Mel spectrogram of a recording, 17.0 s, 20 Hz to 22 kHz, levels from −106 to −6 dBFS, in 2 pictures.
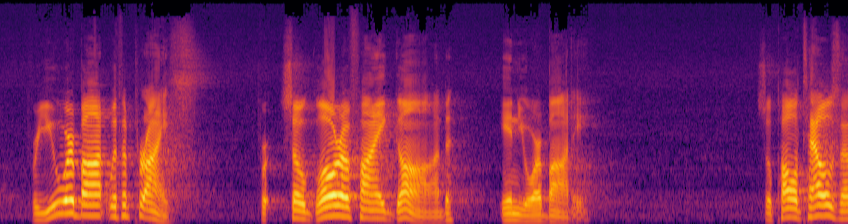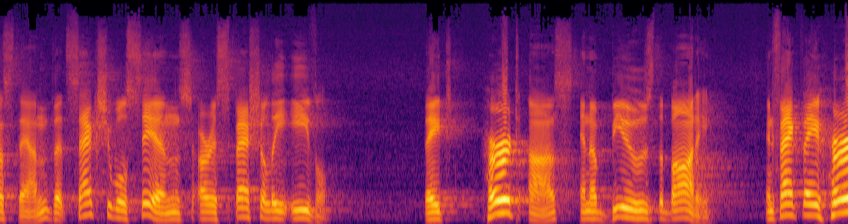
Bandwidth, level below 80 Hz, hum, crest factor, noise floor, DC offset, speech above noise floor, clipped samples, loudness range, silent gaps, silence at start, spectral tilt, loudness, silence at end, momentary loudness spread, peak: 15.5 kHz; -74 dBFS; none; 22 dB; -63 dBFS; under 0.1%; 42 dB; under 0.1%; 6 LU; none; 0.35 s; -5 dB/octave; -21 LUFS; 0 s; 18 LU; -2 dBFS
